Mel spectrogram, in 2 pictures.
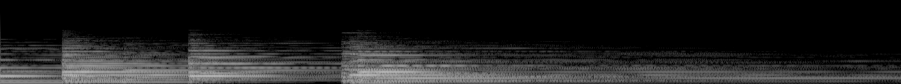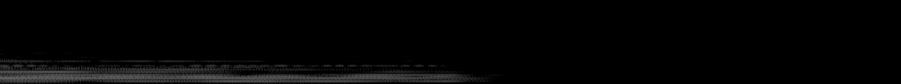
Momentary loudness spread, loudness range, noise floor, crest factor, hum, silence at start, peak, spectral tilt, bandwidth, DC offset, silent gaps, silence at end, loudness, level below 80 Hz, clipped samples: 26 LU; 24 LU; -89 dBFS; 22 dB; none; 0 s; -8 dBFS; -10 dB/octave; 5.2 kHz; under 0.1%; none; 5.15 s; -26 LUFS; -52 dBFS; under 0.1%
